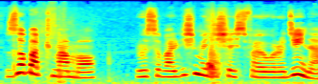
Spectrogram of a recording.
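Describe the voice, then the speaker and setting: High-voiced little schoolgirl. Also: normal speed, a bit bright. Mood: innocent. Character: earnest innocent little schoolgirl in a cartoon.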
